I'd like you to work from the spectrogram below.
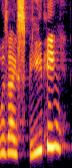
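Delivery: mock soft, high voice with a smile. Retelling how a woman answered a cop at her car window, imitating her smiling voice. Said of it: "Just in that voice".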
